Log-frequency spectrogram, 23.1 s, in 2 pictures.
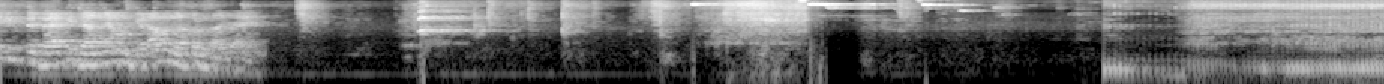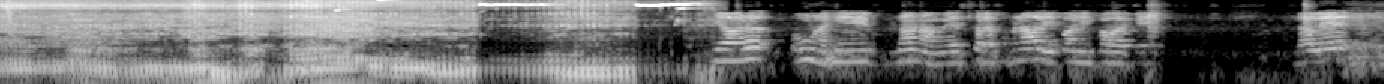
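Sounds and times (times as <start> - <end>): motorcycle engine running: 9.2 - 17.5
short high chirps: 14.1 - 17.5.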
